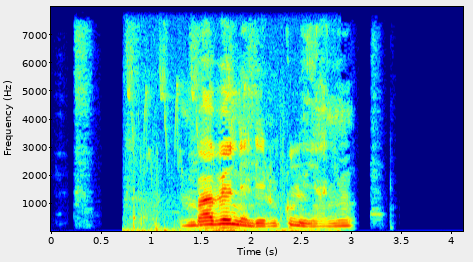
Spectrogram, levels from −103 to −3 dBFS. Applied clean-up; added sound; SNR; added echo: none; Bird; 15 dB; none.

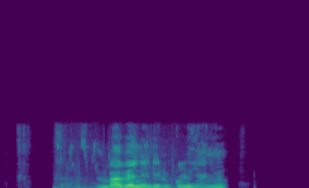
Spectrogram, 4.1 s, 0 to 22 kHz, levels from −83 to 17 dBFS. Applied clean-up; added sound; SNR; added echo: neural separator model SepFormer DNS4.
